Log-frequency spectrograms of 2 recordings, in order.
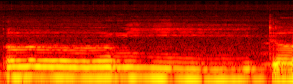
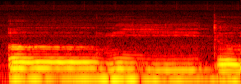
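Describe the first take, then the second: Both takes have the same delivery.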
